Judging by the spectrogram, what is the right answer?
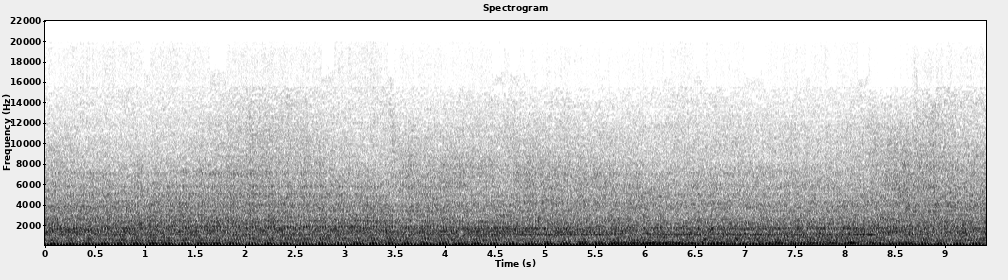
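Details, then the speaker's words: Older Tecumseh 10 hp engine on a 4,000 W generator with adjustable carburetor jet, carrying a 1500 W load at about 62.4 Hz; steady, unwavering drone with no sag. Normal governed run under load. "It's running smooth. Usually, it'll dip down a little. It did not budge one bit."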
